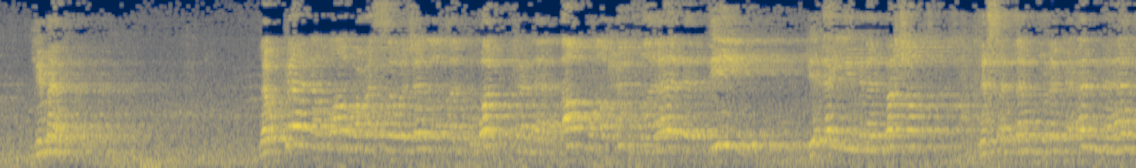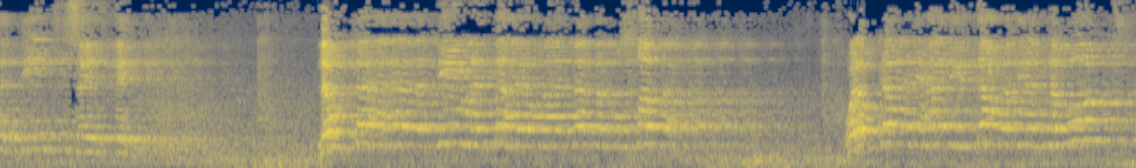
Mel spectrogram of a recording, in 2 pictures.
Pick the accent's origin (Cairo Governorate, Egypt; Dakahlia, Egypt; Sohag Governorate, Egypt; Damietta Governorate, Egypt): Damietta Governorate, Egypt; Damietta; اللهم احفظ بلادنا دمياط واجعلها واحة للأمن والأمان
